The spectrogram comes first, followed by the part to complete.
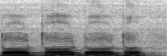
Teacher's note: तो ट वर्ग के जितने भी वर्ड होते हैं, ट, ठ, ड, ढ, ये सब जो है मूर्धा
